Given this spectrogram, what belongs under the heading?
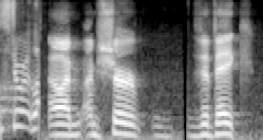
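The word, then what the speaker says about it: Vivek: oh I'm I'm sure vake rhymes with cake is going to have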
